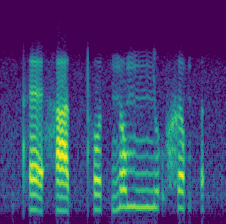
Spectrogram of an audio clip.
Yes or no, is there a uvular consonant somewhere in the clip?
no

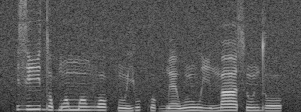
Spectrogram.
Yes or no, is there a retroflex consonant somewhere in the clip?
no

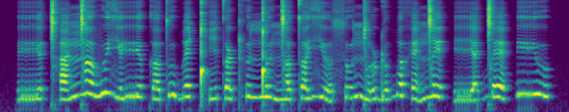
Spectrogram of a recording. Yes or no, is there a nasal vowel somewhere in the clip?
no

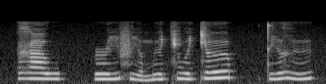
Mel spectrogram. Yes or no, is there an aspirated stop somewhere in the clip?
no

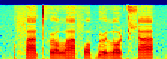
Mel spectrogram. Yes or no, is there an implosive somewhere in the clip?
yes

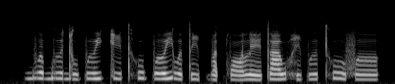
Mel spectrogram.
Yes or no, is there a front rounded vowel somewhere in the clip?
no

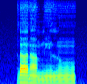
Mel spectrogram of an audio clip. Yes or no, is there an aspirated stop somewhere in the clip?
no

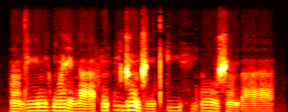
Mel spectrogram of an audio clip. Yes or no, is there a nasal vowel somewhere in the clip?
yes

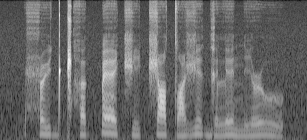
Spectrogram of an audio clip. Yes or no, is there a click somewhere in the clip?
yes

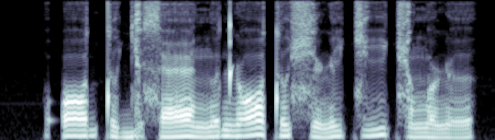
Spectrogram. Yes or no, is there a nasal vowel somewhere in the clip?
no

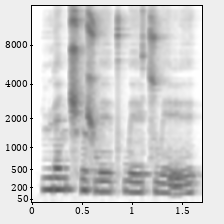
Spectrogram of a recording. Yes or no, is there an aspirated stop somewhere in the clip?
yes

